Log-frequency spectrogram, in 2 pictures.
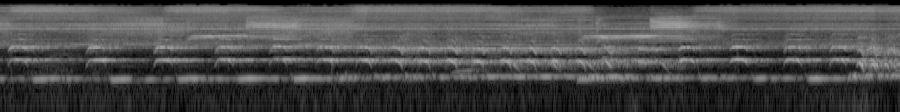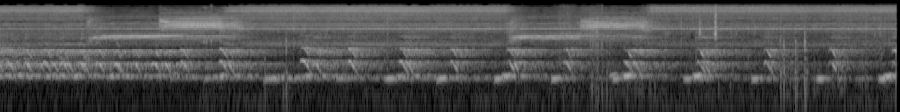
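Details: Siamangs in Bukit Barisan Selatan National Park, Sumatra, give a counter call of loud, rapidly repeated barking notes, with insects buzzing high behind them.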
